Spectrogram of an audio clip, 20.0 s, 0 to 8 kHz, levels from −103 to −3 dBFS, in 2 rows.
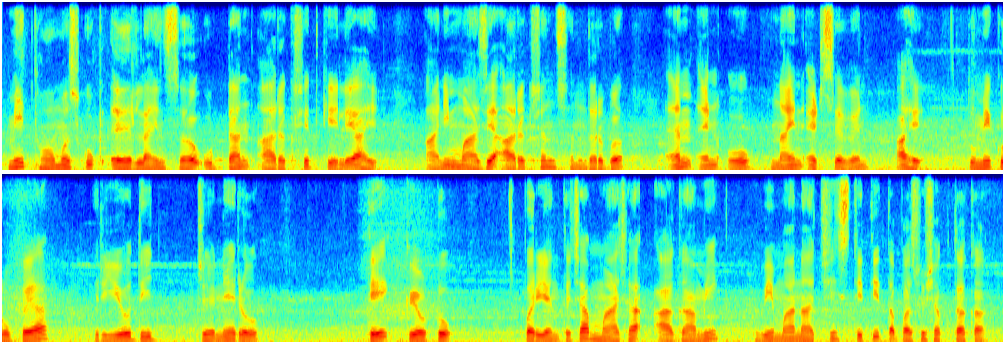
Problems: constant background noise, continuous background conversations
